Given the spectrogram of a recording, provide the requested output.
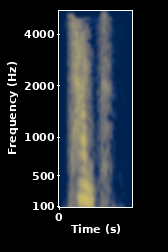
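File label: "tank", English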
